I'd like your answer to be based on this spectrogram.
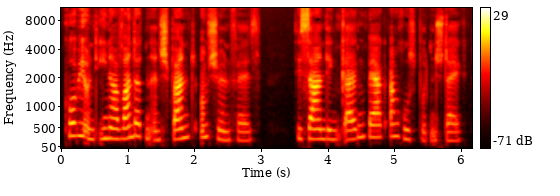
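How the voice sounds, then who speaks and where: A woman reads a children's story aloud with a calm, clear delivery. Her voice sits somewhat high. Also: normal speed. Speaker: narrator. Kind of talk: scripted children's story narration.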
